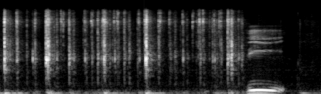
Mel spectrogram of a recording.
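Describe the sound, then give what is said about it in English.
Typewriter clacking added as a sound effect: many rapid, irregular key strikes tapping in an uneven rhythm, fairly faint overall. “make sure to add in some typewriter clacking to show that we just got sent”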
